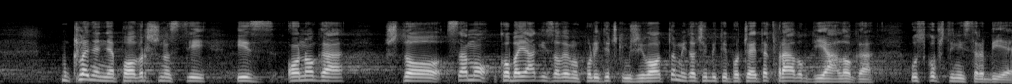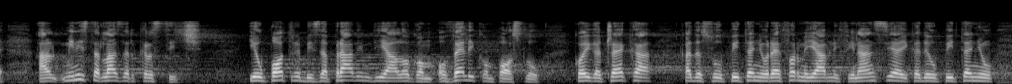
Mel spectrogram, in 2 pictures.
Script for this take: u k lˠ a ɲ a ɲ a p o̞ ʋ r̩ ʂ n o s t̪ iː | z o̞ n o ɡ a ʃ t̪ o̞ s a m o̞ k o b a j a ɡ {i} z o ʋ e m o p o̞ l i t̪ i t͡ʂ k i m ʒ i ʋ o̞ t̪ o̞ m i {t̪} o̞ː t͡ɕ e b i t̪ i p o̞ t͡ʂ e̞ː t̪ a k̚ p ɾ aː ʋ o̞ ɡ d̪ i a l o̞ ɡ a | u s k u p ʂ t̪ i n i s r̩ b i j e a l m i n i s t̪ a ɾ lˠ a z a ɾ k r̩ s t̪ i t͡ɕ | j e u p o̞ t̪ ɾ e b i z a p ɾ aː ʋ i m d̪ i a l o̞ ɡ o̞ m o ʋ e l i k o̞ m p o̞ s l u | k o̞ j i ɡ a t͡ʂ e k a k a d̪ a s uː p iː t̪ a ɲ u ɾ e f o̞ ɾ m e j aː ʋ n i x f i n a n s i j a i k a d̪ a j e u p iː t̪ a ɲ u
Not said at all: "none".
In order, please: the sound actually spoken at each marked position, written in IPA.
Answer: i, t̪

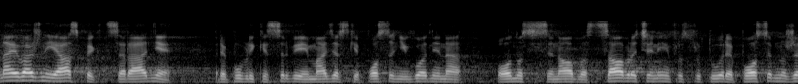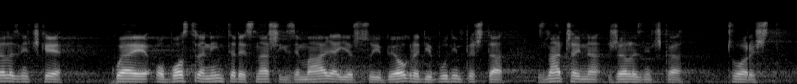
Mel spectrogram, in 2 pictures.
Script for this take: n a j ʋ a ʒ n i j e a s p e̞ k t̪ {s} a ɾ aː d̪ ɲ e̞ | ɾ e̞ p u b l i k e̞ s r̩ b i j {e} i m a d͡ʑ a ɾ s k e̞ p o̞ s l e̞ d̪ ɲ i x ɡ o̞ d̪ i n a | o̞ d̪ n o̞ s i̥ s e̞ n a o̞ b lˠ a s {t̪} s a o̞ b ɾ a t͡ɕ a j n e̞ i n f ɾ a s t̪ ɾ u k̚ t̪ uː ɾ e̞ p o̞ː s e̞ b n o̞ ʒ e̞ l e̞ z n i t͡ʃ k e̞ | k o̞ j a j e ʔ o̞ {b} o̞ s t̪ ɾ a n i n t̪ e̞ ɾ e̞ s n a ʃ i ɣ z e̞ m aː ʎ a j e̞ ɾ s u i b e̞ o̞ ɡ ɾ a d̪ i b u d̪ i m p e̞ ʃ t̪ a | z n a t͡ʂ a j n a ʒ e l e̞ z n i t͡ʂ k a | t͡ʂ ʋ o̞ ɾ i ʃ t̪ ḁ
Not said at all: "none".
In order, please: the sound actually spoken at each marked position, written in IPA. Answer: s, e, t̪, b

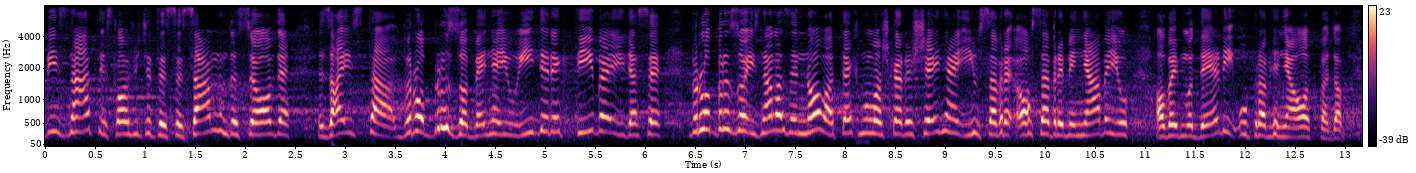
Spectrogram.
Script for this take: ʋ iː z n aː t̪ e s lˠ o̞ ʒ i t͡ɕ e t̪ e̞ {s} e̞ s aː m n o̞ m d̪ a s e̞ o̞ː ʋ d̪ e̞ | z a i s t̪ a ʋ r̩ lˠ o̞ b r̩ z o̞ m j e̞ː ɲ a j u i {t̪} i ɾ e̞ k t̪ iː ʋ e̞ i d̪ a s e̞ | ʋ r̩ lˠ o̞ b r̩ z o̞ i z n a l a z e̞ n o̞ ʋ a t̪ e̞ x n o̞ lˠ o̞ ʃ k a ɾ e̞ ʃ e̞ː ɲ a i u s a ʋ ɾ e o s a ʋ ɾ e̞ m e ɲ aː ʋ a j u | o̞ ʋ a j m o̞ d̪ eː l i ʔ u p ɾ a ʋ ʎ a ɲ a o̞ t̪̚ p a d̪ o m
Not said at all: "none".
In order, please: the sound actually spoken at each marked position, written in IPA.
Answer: s, d̪

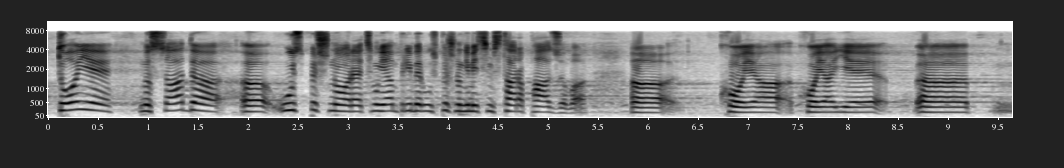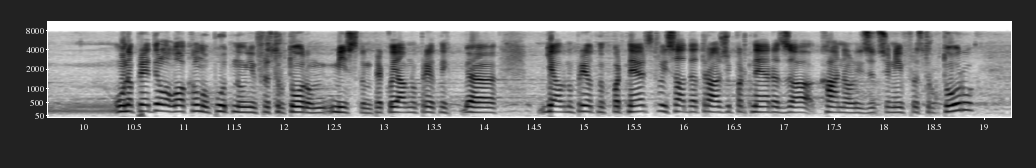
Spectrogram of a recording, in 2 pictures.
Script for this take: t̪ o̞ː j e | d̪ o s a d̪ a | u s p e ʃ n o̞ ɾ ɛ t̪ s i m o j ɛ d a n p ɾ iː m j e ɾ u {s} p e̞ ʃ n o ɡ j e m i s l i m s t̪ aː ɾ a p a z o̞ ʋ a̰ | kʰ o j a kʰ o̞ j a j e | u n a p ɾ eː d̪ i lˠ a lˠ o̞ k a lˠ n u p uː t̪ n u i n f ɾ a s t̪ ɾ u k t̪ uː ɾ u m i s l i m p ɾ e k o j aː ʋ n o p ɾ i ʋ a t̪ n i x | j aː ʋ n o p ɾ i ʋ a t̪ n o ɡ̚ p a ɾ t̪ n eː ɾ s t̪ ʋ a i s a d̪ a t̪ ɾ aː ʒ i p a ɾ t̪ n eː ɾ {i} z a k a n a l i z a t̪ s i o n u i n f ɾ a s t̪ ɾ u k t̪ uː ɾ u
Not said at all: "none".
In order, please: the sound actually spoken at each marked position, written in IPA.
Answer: s, a

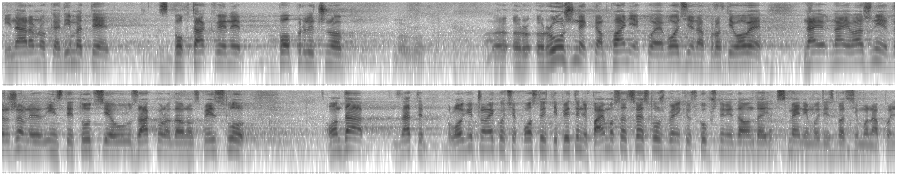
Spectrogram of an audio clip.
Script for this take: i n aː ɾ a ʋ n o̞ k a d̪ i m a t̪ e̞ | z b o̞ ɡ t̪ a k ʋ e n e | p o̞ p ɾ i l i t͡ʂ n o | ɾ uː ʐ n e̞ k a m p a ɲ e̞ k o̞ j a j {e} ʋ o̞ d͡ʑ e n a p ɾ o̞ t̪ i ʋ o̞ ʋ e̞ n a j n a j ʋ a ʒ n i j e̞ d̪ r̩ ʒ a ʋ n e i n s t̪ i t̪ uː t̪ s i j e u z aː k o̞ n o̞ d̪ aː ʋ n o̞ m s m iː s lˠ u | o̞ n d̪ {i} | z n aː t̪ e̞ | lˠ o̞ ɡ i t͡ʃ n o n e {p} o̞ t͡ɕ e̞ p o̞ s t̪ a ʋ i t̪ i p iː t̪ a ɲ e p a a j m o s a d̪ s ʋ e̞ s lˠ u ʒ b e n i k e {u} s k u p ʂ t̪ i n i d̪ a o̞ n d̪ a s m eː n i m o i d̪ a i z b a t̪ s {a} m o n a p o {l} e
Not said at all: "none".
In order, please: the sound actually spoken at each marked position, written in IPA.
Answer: e, a, k, u, i, ʎ

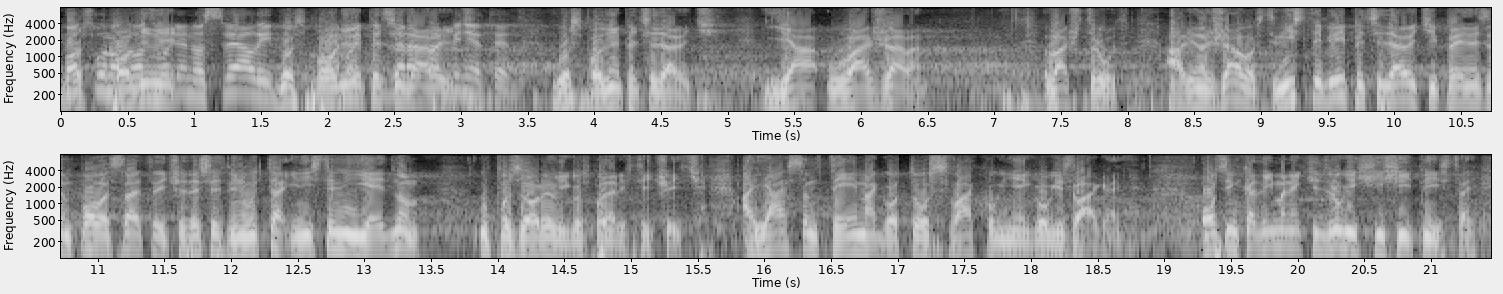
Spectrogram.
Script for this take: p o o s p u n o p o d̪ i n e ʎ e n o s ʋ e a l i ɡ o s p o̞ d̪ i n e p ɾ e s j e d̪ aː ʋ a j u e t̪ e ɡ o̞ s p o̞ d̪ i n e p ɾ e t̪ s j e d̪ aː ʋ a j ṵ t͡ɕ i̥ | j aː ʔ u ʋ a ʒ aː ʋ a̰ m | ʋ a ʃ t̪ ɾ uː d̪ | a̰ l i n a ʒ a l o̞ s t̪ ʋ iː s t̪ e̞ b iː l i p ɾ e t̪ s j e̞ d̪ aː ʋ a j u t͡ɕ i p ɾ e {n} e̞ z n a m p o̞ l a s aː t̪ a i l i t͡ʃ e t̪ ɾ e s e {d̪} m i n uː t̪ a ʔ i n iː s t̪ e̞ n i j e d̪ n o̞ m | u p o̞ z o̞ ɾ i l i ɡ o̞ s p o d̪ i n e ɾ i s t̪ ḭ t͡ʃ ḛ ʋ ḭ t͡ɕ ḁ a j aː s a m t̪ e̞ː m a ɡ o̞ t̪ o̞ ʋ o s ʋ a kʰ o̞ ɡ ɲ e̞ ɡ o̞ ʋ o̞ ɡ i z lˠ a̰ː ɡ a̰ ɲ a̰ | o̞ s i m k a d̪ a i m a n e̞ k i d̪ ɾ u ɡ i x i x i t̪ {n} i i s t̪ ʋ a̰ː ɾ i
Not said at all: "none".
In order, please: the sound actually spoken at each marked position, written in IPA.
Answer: n, t̪, n

